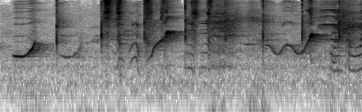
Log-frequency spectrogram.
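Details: Green talking parrot mimicking speech with rising whistled glides, quick clicks and wavy warbling phrases in rapid succession.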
